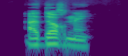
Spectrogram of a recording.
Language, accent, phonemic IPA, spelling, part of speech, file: French, France, /a.dɔʁ.ne/, adorner, verb, LL-Q150 (fra)-adorner.wav
- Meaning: to adorn; to decorate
